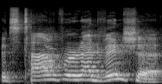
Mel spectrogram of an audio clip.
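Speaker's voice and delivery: forced bright cheerfulness. Showing how the Canadian version of a line sounds: big smile, even if fake. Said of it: "You have to have a big smile, even if it looks fake".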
